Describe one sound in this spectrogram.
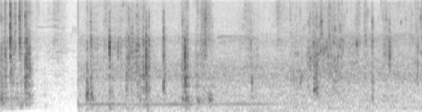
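A bucket dips into water and splashes.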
